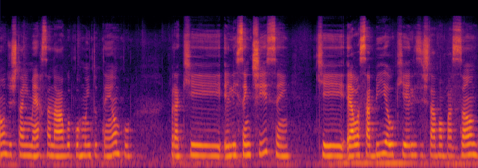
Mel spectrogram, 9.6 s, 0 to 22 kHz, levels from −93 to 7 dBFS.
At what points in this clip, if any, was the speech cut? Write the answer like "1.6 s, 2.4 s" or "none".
none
